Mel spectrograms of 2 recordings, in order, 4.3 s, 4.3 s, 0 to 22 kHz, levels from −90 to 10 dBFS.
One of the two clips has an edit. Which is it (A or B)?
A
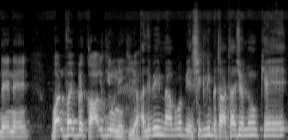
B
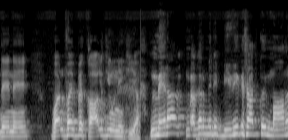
B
